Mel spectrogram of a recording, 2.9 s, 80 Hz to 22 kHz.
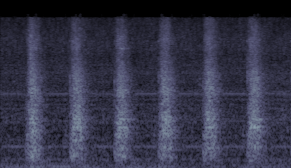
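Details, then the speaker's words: Epson L11050/L18050 inkjet printer printing 5 copies of a grayscale page with quiet mode off: regular even swishing carriage passes just over two per second with faint steady hum; faster, normal printing, no harsh noise. "Warna hitam lebih oke. Speednya lebih oke juga. Ini speed ketika quiet mode-nya di off-kan ya."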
